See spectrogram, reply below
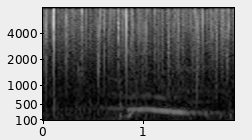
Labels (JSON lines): {"label": "biophony", "recorder": "SoundTrap 300"}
